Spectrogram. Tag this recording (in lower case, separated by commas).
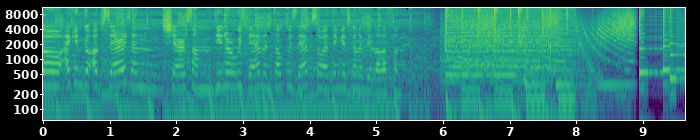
speech, music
